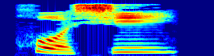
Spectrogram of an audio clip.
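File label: "获悉", Mandarin Chinese; hsk; chinese-flashcards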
